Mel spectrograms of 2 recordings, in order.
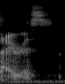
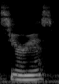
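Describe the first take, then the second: First: The name is said like 'Cyrus'. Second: The name is said like 'Sirius'. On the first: The speaker calls it right. "it's pronounced Cyrus" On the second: The speaker calls it wrong. "sorry, I've been saying Sirius"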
